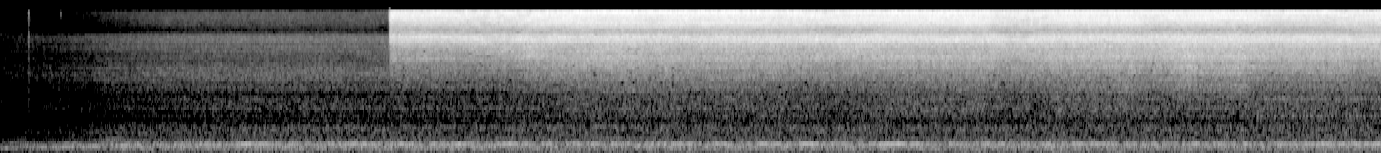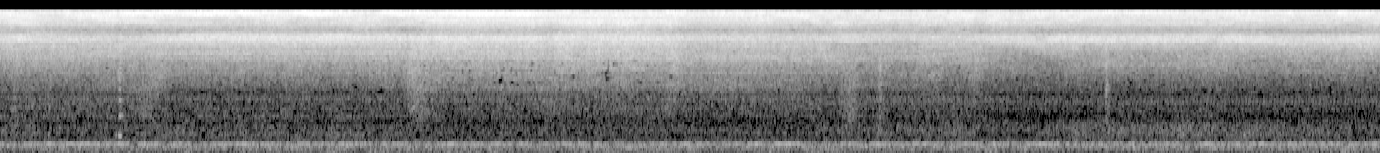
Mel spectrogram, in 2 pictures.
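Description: Airbrush compressor motor starting up, its hum rising in pitch for about a second, then running at a steady pitch. From about four seconds in, the hiss of air and paint spraying from the airbrush runs alongside it.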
